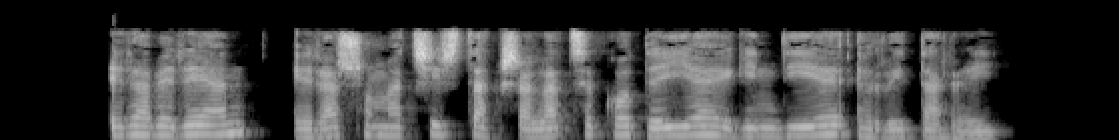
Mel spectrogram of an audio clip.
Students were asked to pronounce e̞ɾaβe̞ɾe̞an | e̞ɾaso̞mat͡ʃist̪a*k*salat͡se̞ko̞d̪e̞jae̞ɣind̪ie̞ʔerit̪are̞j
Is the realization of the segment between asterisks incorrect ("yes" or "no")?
no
